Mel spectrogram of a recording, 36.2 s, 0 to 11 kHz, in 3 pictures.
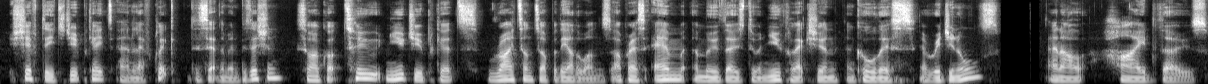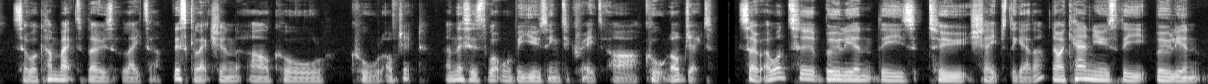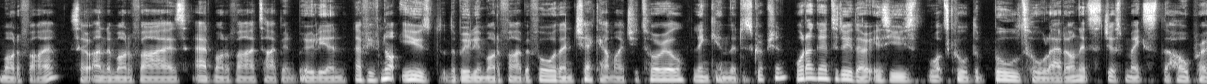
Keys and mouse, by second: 0.2 shift+d, 6.4 m, 9.1 BackSpace, 12.0 click, 14.0 click, 14.9 click, 15.0-16.3 drag, 15.5 o, 19.9-20.8 drag, 21.6 click, 25.0 click.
